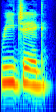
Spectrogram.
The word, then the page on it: rejig: American English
